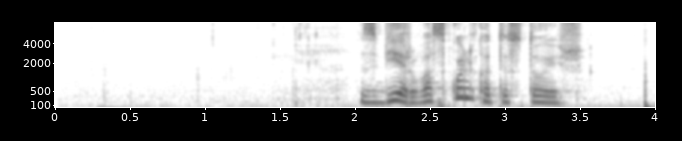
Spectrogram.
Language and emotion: Russian, neutral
